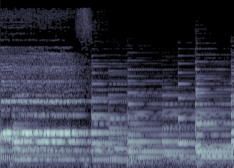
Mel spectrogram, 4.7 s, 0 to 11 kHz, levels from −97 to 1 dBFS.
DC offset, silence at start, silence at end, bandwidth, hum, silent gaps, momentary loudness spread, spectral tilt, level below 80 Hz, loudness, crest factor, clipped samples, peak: under 0.1%; 0 s; 0 s; 9.4 kHz; none; none; 13 LU; -7 dB/octave; -62 dBFS; -30 LUFS; 16 dB; under 0.1%; -12 dBFS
